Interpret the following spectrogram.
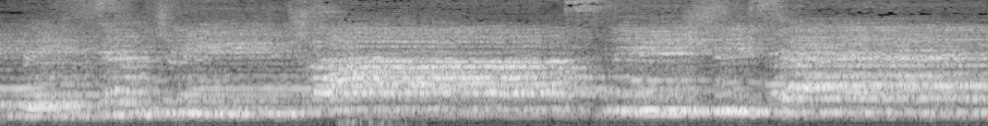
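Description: A group of young children singing a song together in Slovenian, over steady instrumental accompaniment.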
